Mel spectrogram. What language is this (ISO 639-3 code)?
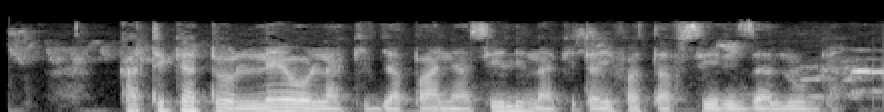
swa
